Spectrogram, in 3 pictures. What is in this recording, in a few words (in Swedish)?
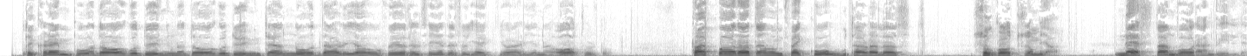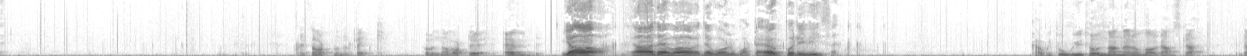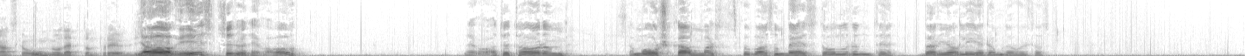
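Hotagen Jämtland, dialekter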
